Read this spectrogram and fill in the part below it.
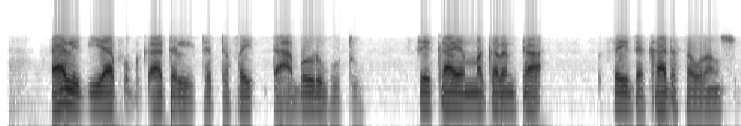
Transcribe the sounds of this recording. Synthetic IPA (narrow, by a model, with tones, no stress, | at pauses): ɗʼaː˦lɪ˨biː˦jaː˦ɸi˦bʊ˨kʼaː˦tɐ˨rlɪ˨tɐ˨tːɐ˨ɸa˦jd̥a̰˨ʔa̰˨bʊ˦nɽʊ˨buː˨tuː˦ | seː˦kaː˦jɐ˦mːɐ˦kɐ˦ɾɐ˦ntaː˦ | sa˦jd͡ʒɐ˨kʰaː˦da˨sa˦wɽɐ˦nsu̥˨ʔ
